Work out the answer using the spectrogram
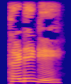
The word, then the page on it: ದಡಿಗೈಯ: Kannada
